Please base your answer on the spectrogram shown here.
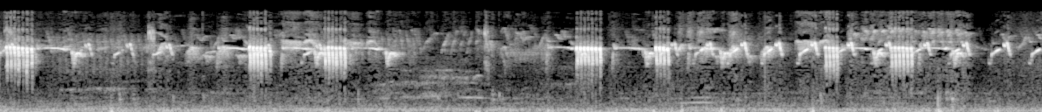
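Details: Female prinia, very vocal, giving the narung style of call: sharp high chirps and short whistled trills, in repeated bursts of two to three rapid notes with brief pauses between groups, plus quieter twittering.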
